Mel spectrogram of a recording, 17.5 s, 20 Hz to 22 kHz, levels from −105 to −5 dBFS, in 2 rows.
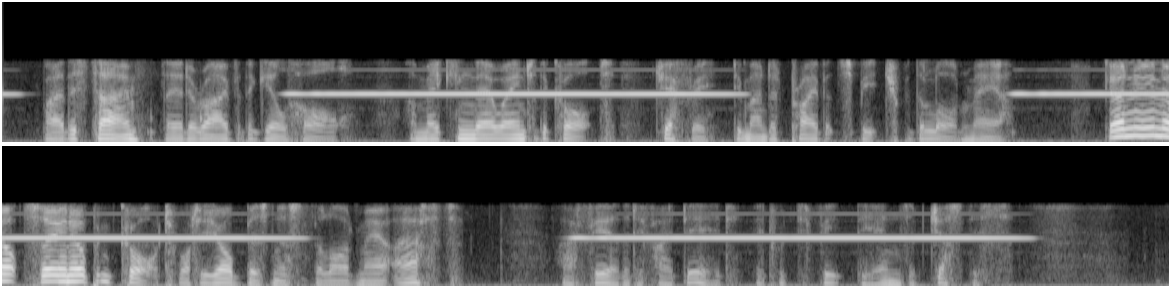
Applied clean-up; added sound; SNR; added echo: none; Wind instrument, woodwind instrument; -1 dB; none.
